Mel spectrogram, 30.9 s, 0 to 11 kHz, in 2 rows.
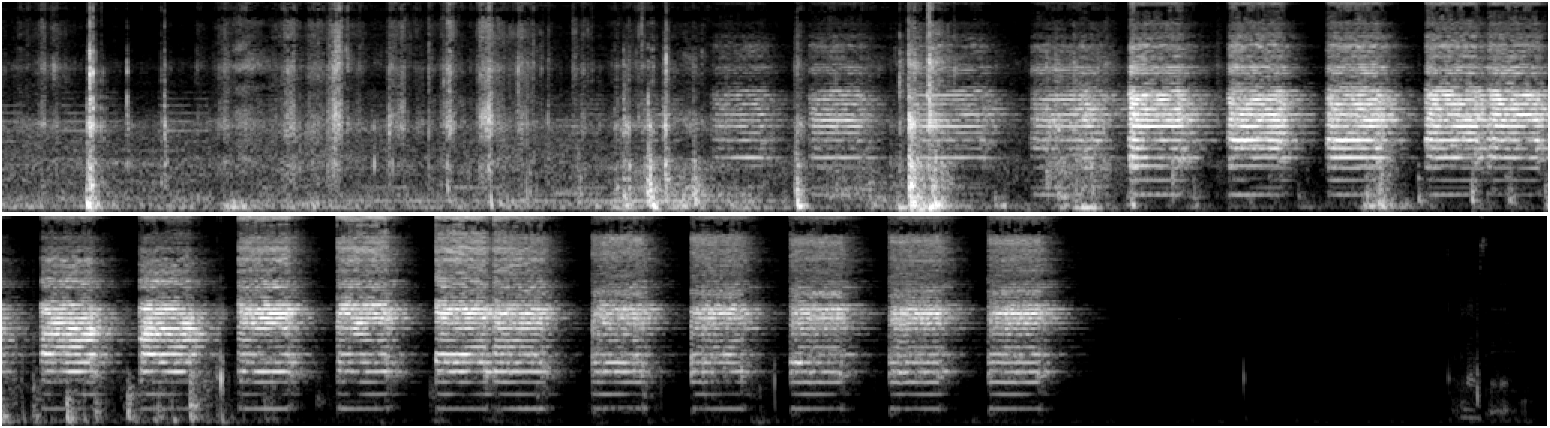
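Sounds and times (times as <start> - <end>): fire alarm horns pulsing: 3.3 - 26.4.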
